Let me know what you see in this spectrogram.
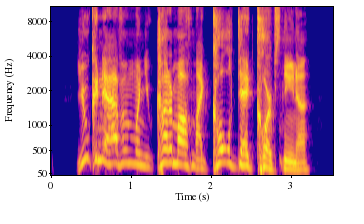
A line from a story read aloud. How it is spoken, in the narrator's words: he snapped at her, loud enough to make several of the EMTs and cops working the scene turn to look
